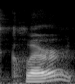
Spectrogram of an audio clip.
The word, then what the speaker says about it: Clerc Milon: Again, it's Clerc. The C is silent. It's Clerc Milon. I've always said Clerc Milon, but I think that's incorrect.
